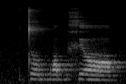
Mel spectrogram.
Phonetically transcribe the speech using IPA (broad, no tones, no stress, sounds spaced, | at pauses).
t o b ɔ b xʲ ɔ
